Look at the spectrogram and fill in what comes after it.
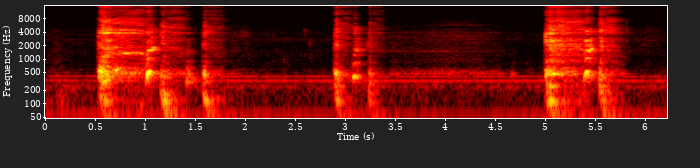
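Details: Person with a sudden, very long coughing fit that brought tears and kept worsening while they changed positions: three clusters of harsh, dry coughs in runs of two to four, about nine in all, with quiet gaps.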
